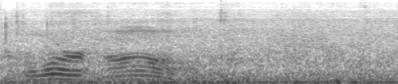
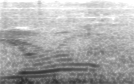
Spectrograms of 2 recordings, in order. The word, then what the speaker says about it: Ural: talked to some Russian people, and it's Ural. All us Americans say Ural. This thing looks.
